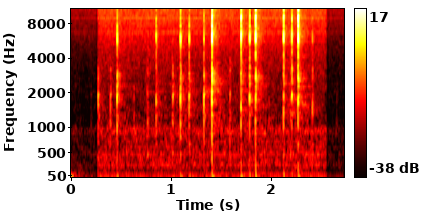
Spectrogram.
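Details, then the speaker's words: Vaillant Ecotec boiler with original Wilo circulation pump disintegrating; irregular sharp clicks about two a second over a faint low hum; failing pump, failure imminent, replace with Grundfos 17-8983 pump body. "even if it's very faint get someone and get it changed because it's going to leave you without heating a hot water"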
